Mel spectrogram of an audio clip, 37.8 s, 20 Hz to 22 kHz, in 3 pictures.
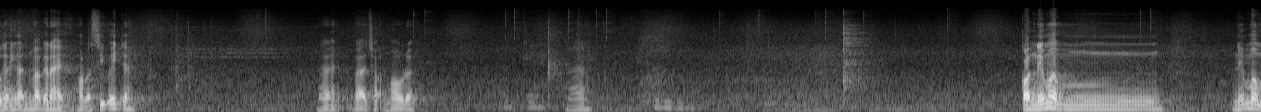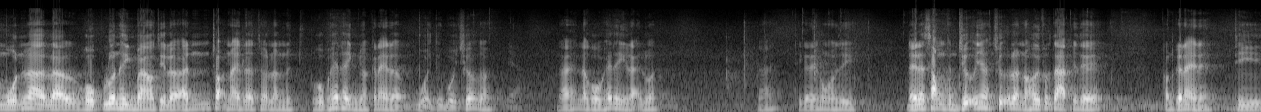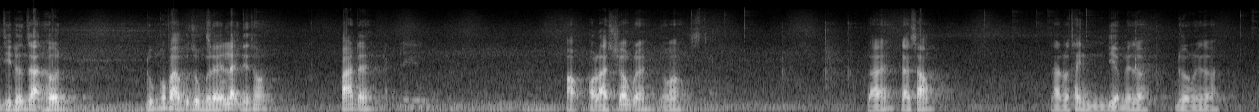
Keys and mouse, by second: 0.2 click, 1.8 click, 2.7 click, 3.1 space, 3.2 click, 3.5 v, 3.6 click, 4.8 click, 5.8 click, 6.3 click, 9.0 click, 9.5 click, 12.6 click, 15.0 click, 17.7 ctrl+z, 18.2 click, 18.4 space, 18.5 click, 18.8 v, 19.3 click, 20.2 click, 20.8 space, 20.9 click, 21.2 v, 21.4 click, 21.7 click, 25.3 click, 29.8 click, 30.1 click, 31.1 ctrl+w, 32.7 click, 33.2 click, 33.6 click, 34.2 a, 35.2 click, 35.7 click, 36.5 ctrl+z, 36.7 a, 37.3 click, 37.6 click.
